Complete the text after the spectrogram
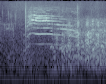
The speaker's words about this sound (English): Was that a cat? Oh, yes. I have lots of cats.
